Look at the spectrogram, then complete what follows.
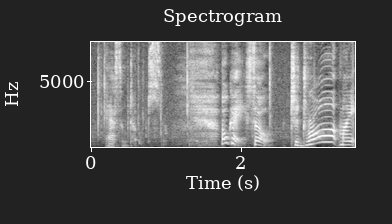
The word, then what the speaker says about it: asymptotes: then draw your asymptotes draw asymptotes silent P asymptotes okay so to draw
